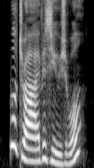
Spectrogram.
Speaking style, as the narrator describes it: said Kate calmly

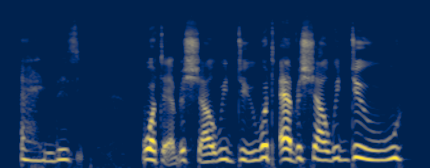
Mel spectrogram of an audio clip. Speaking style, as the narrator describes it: she cried

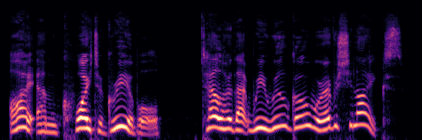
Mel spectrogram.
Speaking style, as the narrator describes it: Paul, who was very much excited, exclaimed

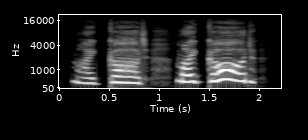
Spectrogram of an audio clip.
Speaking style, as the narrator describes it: cried Amy

